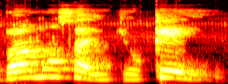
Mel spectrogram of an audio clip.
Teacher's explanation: la fuerza de voz está aquí en la penúltima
